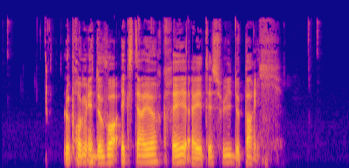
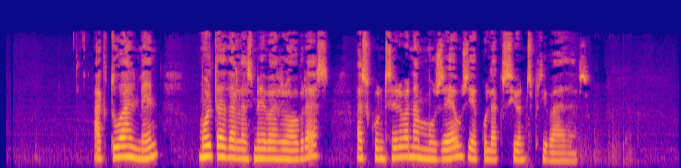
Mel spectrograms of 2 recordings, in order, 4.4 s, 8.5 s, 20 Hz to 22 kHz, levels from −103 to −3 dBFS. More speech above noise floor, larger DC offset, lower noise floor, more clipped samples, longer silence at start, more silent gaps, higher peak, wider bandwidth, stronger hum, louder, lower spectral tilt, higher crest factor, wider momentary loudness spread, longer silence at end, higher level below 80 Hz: second, 39 dB vs 43 dB; neither; second, -58 dBFS vs -64 dBFS; neither; second, 0.8 s vs 1.2 s; neither; first, 0 dBFS vs -4 dBFS; first, 15.5 kHz vs 11.5 kHz; neither; first, -19 LUFS vs -22 LUFS; about the same, -4 dB/octave vs -4.5 dB/octave; about the same, 20 dB vs 20 dB; first, 19 LU vs 10 LU; second, 0.9 s vs 1.15 s; first, -62 dBFS vs -70 dBFS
